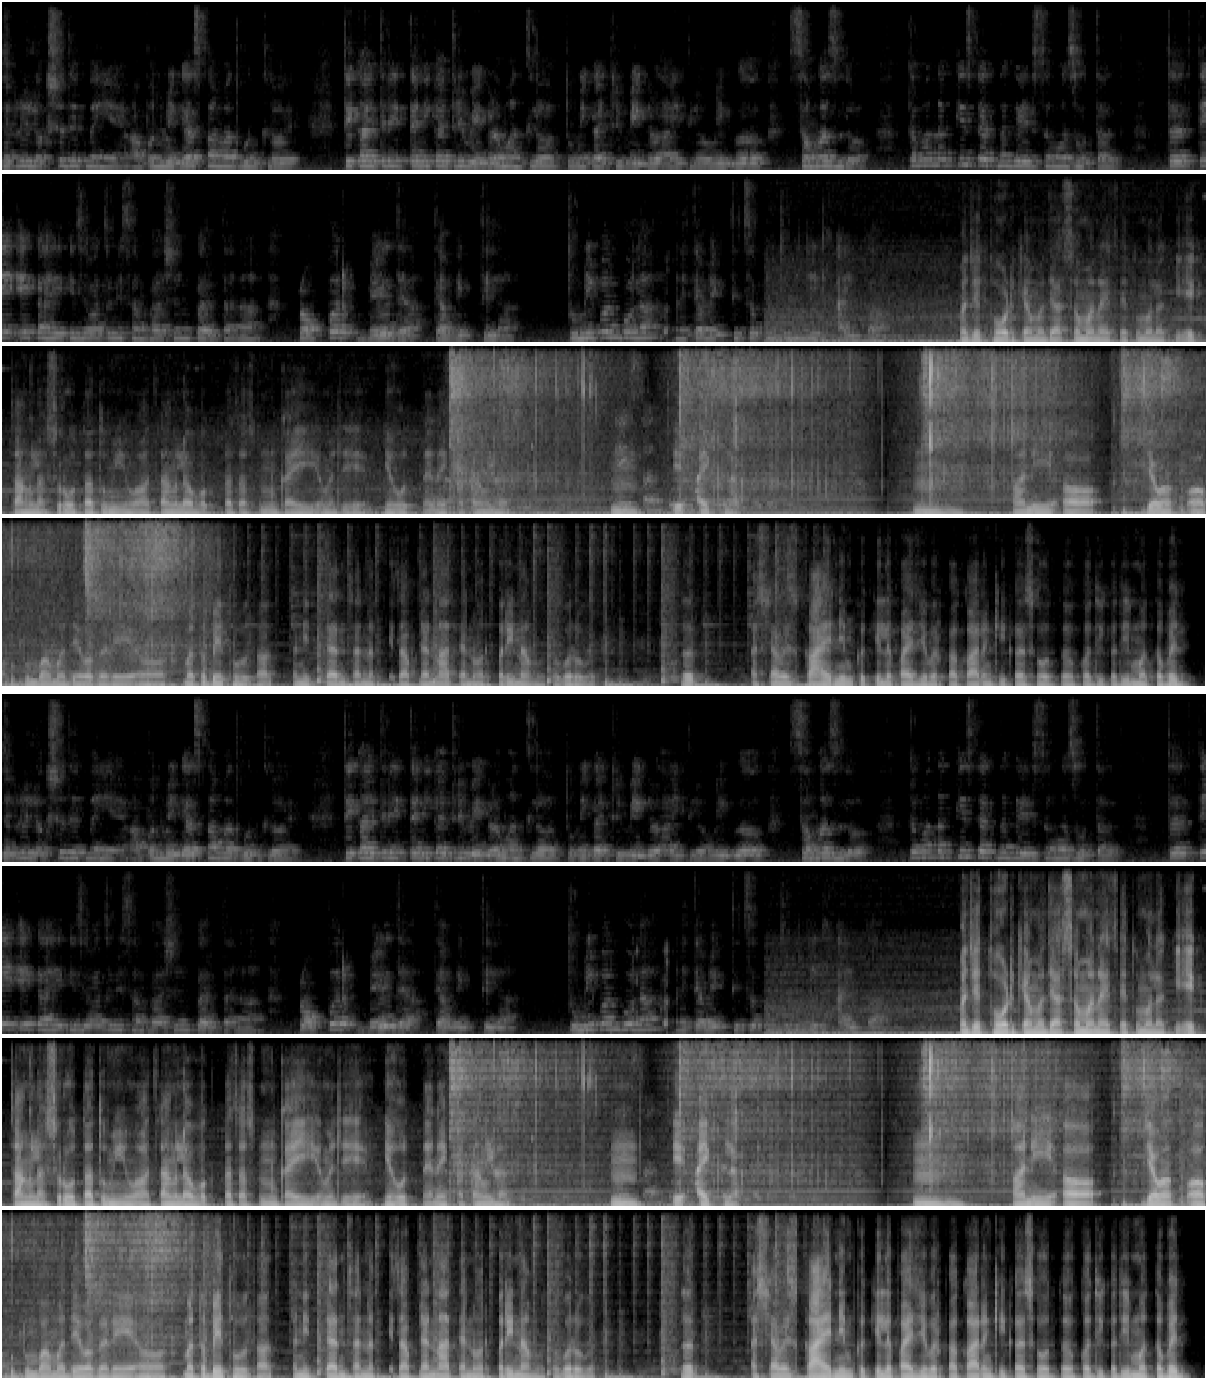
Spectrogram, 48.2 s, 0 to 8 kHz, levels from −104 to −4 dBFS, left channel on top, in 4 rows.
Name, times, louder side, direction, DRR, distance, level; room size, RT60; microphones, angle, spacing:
voice 1, 0.0-11.2 11.7-17.2 17.7-20.9 28.3-29.8 30.2-32.2 39.2-39.5 41.8-42.7, equal, 75° left, 6.5 m, -62 dB
sound 1, 19.6-31.7, equal, 20° left, 3.5 m, -60 dB
voice 2, 21.6-28.5 28.8-29.2 30.2-30.5 30.8-31.4 33.2-33.8 34.2-35.0 35.5-42.0 42.9-43.1 43.6-47.9, right 7 dB, 85° right, 0.4 m, -41 dB
sound 2, 28.5-38.4, right 2 dB, ahead, 1.0 m, -47 dB
sound 3, 35.3-44.4, right 2 dB, 35° right, 0.5 m, -53 dB
12.5 x 11.5 x 2.2 m
head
